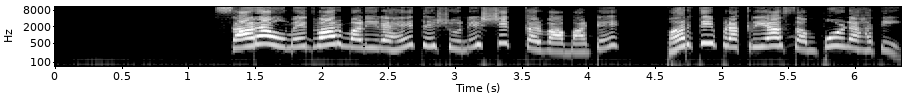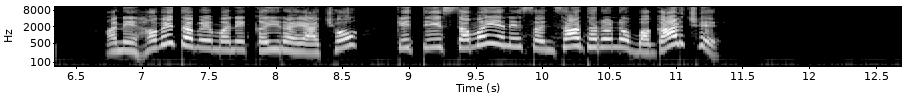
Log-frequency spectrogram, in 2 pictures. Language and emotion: Gujarati, angry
